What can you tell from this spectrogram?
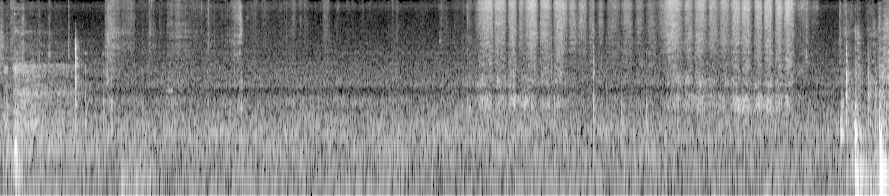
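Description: Hands rubbing a glued strip of torn paper flat onto a paper journal page. Quiet at first, then quick repeated scratchy rubbing strokes over the second half.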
